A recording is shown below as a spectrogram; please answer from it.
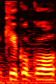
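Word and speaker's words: Kierkegaard: author hans christian andersen philosopher kiko or whether that's actually pronounced his name wow it's not soaring cure no not not quite there you could have been closer you're so close but not right quite there guard or whether it be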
